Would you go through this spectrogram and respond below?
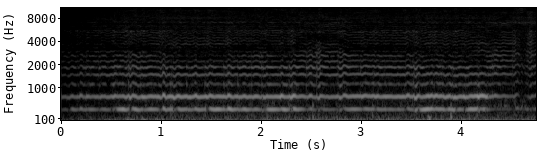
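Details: Invasive Asian tiger mosquito (Aedes albopictus) recorded in September 2023 in Kristina Enea – Gladys park, Egia, Donostia: a continuous, steady, nasal whining hum with many even overtones, holding one pitch throughout, with faint low background rumble.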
